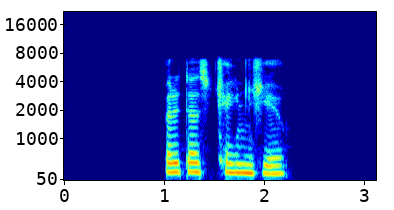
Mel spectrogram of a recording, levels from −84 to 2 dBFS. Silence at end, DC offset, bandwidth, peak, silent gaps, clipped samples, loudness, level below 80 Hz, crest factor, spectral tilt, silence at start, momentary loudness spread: 0.9 s; under 0.1%; 7.4 kHz; -14 dBFS; none; under 0.1%; -27 LUFS; -68 dBFS; 16 dB; -5.5 dB/octave; 1 s; 5 LU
